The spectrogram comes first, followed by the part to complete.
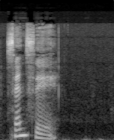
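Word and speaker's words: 先生: Sensei. Sensei. Notice that we have a long vowel at the end. Se. Okay? Sensei.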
